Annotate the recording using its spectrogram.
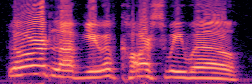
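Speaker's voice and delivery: loud, hearty and comforting; hearty reassurance. Acted. Shopkeeper to worried children, hearty reassurance. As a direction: sweep their fears away with a big warm voice.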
